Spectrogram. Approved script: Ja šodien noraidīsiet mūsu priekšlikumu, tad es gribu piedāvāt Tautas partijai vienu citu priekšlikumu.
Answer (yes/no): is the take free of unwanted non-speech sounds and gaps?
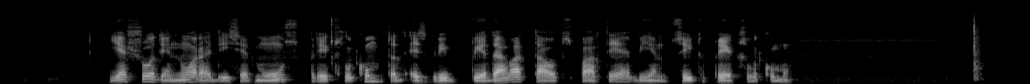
yes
